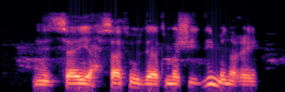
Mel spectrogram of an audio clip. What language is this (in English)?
Kabyle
